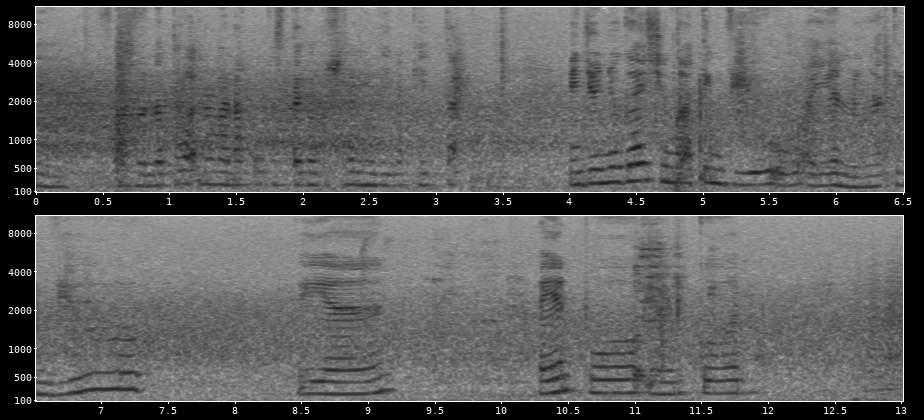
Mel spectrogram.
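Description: A woman talks with animation close to a microphone.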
